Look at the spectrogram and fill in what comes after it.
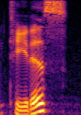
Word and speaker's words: Tidus: Which she's pronounced it. It's actually Tidus. The Japanese name is Tida, which would make it Tidus, because they would just drop the S.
